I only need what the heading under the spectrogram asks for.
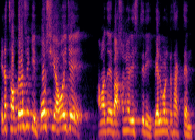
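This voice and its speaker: A man with a Bangladeshi accent teaching an English lesson, reading each line slowly and then explaining it at length with questions to his students. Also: high-pitched, lively intonation, low-quality recording.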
